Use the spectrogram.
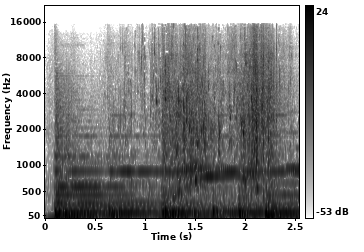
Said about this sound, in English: So she hurried to get water for Eliezer and his camels. Camels need a lot of water. So Rivka kept on filling the pail with water again and again and again.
